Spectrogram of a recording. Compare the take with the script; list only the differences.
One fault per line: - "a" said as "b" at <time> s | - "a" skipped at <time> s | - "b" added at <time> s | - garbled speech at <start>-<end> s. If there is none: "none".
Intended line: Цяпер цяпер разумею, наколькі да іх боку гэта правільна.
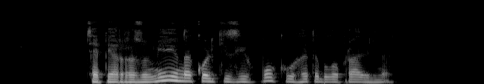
- "цяпер" skipped at 1.2 s
- "да" said as "з" at 2.4 s
- "было" added at 3.3 s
